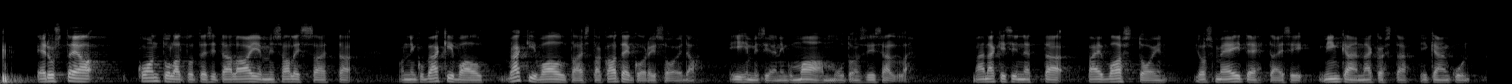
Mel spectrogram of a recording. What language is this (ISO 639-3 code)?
fin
